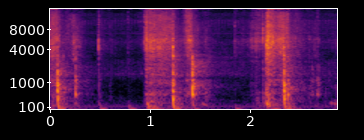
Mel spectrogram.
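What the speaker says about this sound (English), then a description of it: "just go ahead and chop it up and be done with it" A knife chopping food on a board, with several quick, close, crisp knocks in small clusters and no talking.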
